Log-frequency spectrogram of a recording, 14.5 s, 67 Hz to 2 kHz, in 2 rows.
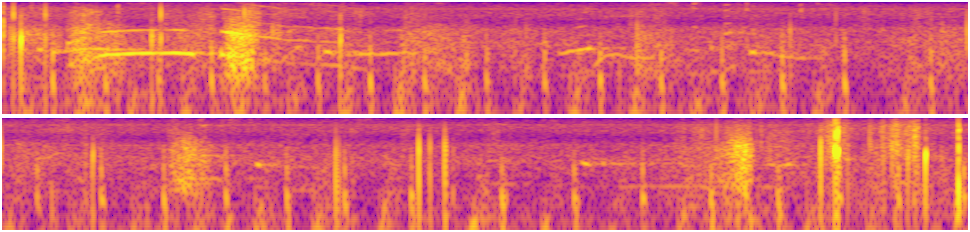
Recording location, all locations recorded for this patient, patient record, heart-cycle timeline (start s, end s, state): aortic valve (AV)
aortic valve (AV)+mitral valve (MV)
#Age: Child
#Sex: Female
#Height: 76.0 cm
#Weight: 10.5 kg
#Pregnancy status: False
#Murmur: Absent
#Murmur locations: nan
#Most audible location: nan
#Systolic murmur timing: nan
#Systolic murmur shape: nan
#Systolic murmur grading: nan
#Systolic murmur pitch: nan
#Systolic murmur quality: nan
#Diastolic murmur timing: nan
#Diastolic murmur shape: nan
#Diastolic murmur grading: nan
#Diastolic murmur pitch: nan
#Diastolic murmur quality: nan
#Outcome: Abnormal
#Campaign: 2015 screening campaign
0.00	3.38	unannotated
3.38	3.52	S1
3.52	3.60	systole
3.60	3.70	S2
3.70	3.84	diastole
3.84	3.92	S1
3.92	4.02	systole
4.02	4.12	S2
4.12	4.26	diastole
4.26	4.38	S1
4.38	4.46	systole
4.46	4.56	S2
4.56	4.70	diastole
4.70	4.84	S1
4.84	4.92	systole
4.92	5.02	S2
5.02	5.16	diastole
5.16	5.30	S1
5.30	5.38	systole
5.38	5.46	S2
5.46	5.60	diastole
5.60	5.74	S1
5.74	5.82	systole
5.82	5.92	S2
5.92	6.08	diastole
6.08	6.18	S1
6.18	6.30	systole
6.30	6.42	S2
6.42	6.66	diastole
6.66	6.82	S1
6.82	6.94	systole
6.94	7.04	S2
7.04	7.26	diastole
7.26	7.38	S1
7.38	7.46	systole
7.46	7.56	S2
7.56	7.76	diastole
7.76	7.84	S1
7.84	7.96	systole
7.96	8.06	S2
8.06	8.22	diastole
8.22	8.34	S1
8.34	8.44	systole
8.44	8.54	S2
8.54	8.70	diastole
8.70	8.82	S1
8.82	8.90	systole
8.90	9.00	S2
9.00	9.14	diastole
9.14	9.26	S1
9.26	9.36	systole
9.36	9.43	S2
9.43	9.56	diastole
9.56	9.68	S1
9.68	9.78	systole
9.78	9.88	S2
9.88	10.06	diastole
10.06	10.18	S1
10.18	10.30	systole
10.30	10.37	S2
10.37	10.73	diastole
10.73	10.85	S1
10.85	10.94	systole
10.94	11.06	S2
11.06	11.26	diastole
11.26	11.40	S1
11.40	11.52	systole
11.52	11.62	S2
11.62	11.80	diastole
11.80	11.90	S1
11.90	12.02	systole
12.02	12.12	S2
12.12	12.30	diastole
12.30	12.44	S1
12.44	12.54	systole
12.54	12.64	S2
12.64	14.50	unannotated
